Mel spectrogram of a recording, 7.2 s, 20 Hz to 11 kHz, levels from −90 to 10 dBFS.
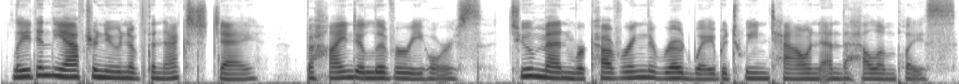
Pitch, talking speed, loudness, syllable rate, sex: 190 Hz, 200 wpm, -19 LUFS, 5.7 syllables/s, female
